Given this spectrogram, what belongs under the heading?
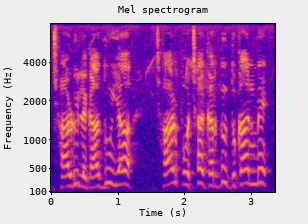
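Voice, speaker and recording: Man acting a poor, slow-spoken, high-voiced worried father. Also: fairly bright tone. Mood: pleading. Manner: slow, pleading, sorrowful. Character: poor, humble, worried middle-aged father, gentle and pleading. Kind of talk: Hindi moral story dramatization.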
